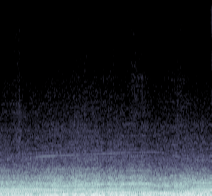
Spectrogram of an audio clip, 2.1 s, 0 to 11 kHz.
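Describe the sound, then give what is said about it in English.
The engine of a Jaguar car with a 3-litre turbo engine and an automatic gearbox pulls uphill as a loud, steady, low drone. The rumble stays even throughout, and no voices are heard. “And with a 3-litre turbo engine, you should really expect that it's going to be able to lift like this.”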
